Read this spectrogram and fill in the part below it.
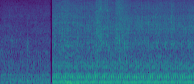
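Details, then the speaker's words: RV fresh-water pump after check valve replacement: pump kicks on to a steady low hum, pulsing about four times a second, and keeps running without building pressure; owner suspects it is filling the hot water tank, no leaks seen. "like I probably need to fill up my hot water tank, or sounds like it's trying to fill up the hot water tank."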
